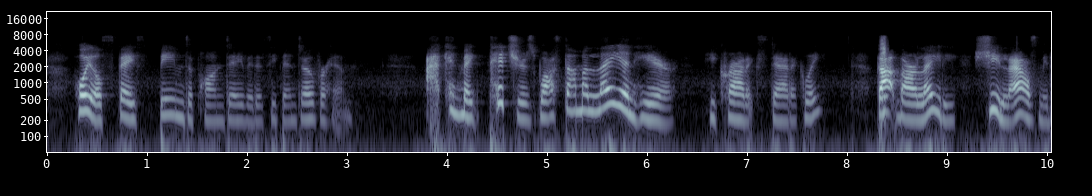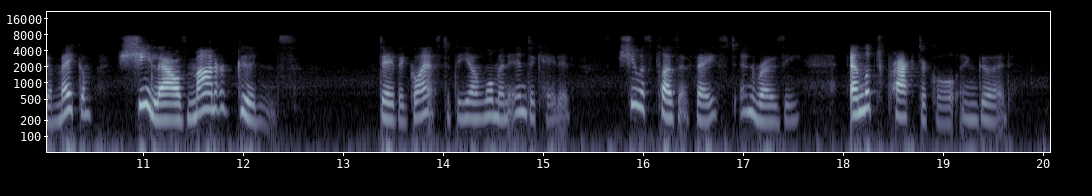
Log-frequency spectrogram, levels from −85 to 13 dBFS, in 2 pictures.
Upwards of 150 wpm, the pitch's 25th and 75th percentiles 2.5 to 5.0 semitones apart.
No: average, 160 wpm; wide, 5.5 semitones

